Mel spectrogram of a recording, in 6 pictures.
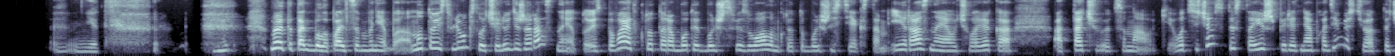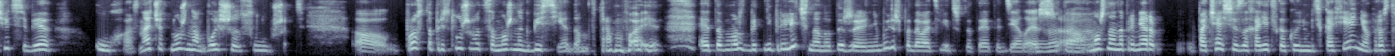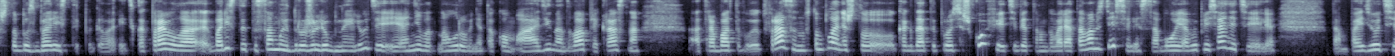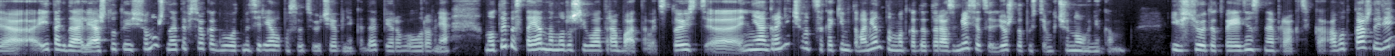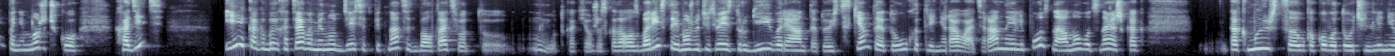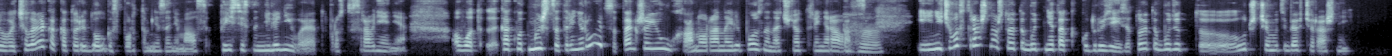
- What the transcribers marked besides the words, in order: chuckle; laughing while speaking: "в трамвае"
- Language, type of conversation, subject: Russian, advice, Почему я постоянно сравниваю свои достижения с достижениями друзей и из-за этого чувствую себя хуже?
